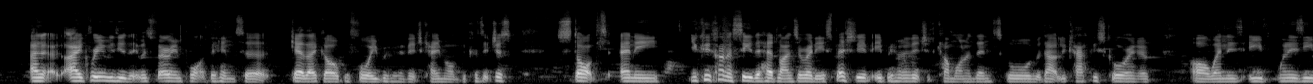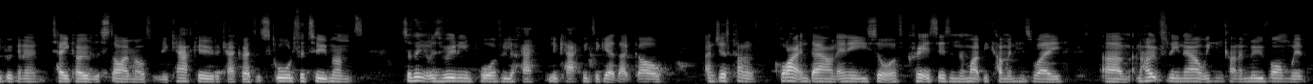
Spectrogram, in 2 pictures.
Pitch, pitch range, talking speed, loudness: 145 Hz, 135-150 Hz, 245 wpm, -23 LUFS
